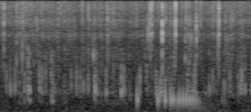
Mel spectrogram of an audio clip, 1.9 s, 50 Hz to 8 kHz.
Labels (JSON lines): {"label": "biophony, sea urchins (Echinidae)", "recorder": "SoundTrap 600 or HydroMoth"}
{"label": "biophony, stridulation", "recorder": "SoundTrap 600 or HydroMoth"}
